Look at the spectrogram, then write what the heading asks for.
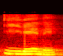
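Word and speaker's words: εἰρήνη: con té e irene y hoy hoy la pronunciamos como simplemente irene un nombre propio femenino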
